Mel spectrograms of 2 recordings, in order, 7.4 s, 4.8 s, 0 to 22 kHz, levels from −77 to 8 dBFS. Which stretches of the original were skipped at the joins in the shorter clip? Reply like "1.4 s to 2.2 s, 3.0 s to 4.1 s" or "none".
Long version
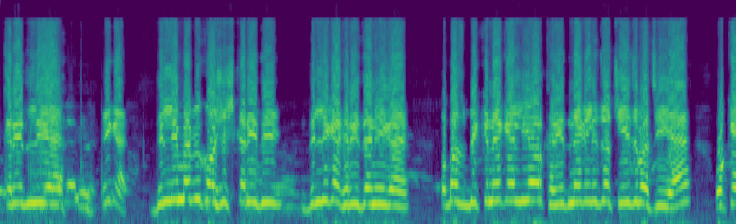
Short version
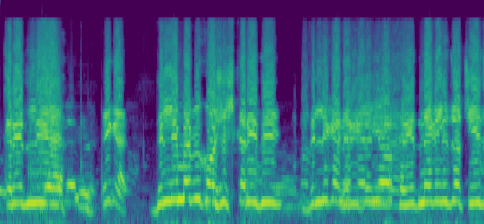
3.5 s to 5.0 s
